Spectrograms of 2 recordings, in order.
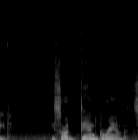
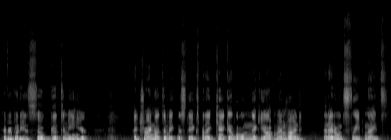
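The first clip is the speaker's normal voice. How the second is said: a high, fast, tearful housekeeper; 10 semitones higher, 8 dB louder than usual. Acted. Housekeeper confessing to Quillerin she can't sleep, tearful. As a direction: let the tears well up as she talks. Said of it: "Tears came to her dull eyes".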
